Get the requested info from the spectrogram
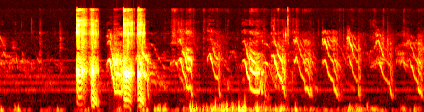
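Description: Grey partridge: two loud, harsh grating notes, then about ten quicker, falling creaky notes that fade away. A low rumble runs underneath.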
